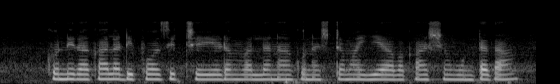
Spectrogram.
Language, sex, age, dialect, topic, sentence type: Telugu, female, 18-24, Telangana, banking, question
